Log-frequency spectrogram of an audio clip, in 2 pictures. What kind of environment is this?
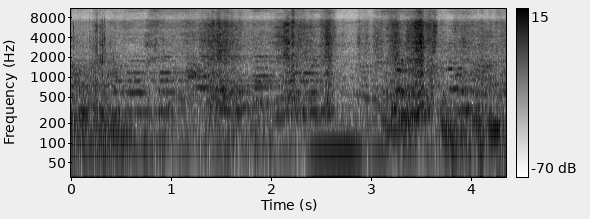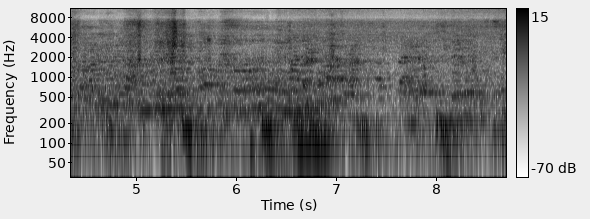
cafe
